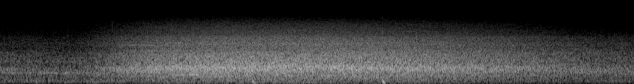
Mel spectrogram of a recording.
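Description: A stadium crowd roars, swelling and then slowly fading.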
